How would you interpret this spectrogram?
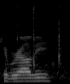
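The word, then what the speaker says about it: Kiribati: it's it's still like kevarati that's still like kevin robbie or it's pronounced like kibravi and um it's um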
